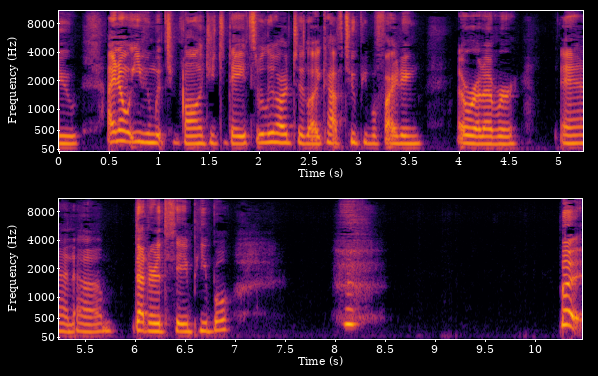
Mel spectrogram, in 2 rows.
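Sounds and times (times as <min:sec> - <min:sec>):
speech: 0:00.0 - 0:07.2, 0:08.0 - 0:08.4, 0:10.2 - 0:10.4
person yawning: 0:08.0 - 0:08.5.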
